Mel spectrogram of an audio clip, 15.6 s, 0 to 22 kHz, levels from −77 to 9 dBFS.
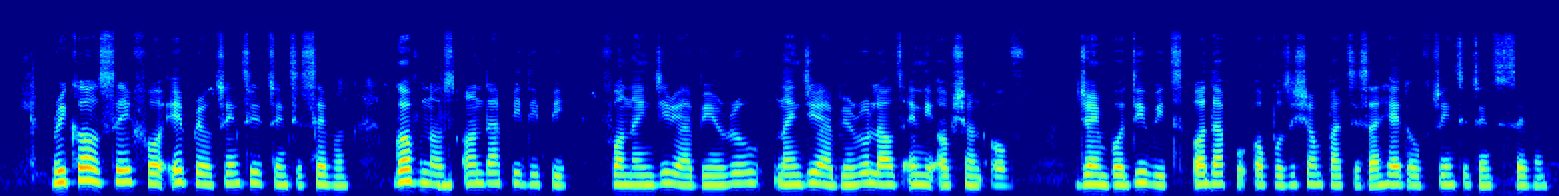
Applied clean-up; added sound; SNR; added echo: none; none; none; none.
